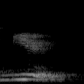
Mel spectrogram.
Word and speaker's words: mu: it in advanced math it's mu that's how you say it it's 10 to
